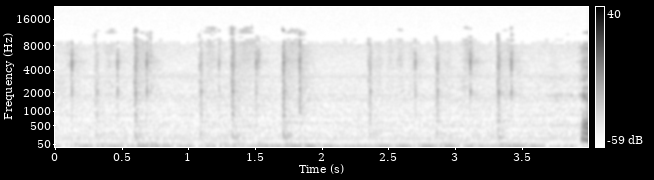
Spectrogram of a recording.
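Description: Plastic stylus nib tapping on a pen display's screen as short strokes are drawn: a dozen or so faint, irregular light clicks.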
